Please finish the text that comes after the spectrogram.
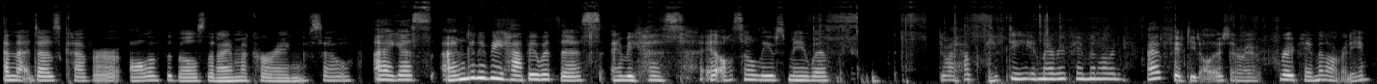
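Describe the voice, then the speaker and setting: A woman's voice: mid-range voice, moderate pace, mellow, slight background noise. A woman in her thirties chatting casually while doing her weekly budget, tired and stuffy, rambling a bit as she works. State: stuffy and exhausted. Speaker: budgeting vlogger.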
